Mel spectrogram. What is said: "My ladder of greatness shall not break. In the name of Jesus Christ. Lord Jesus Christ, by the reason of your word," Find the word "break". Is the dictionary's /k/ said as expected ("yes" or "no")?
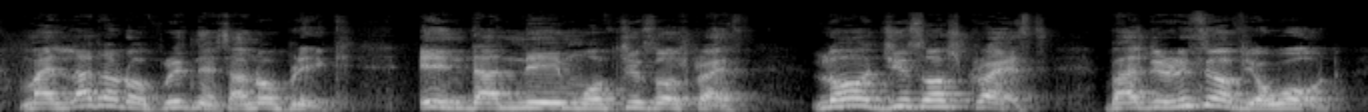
yes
